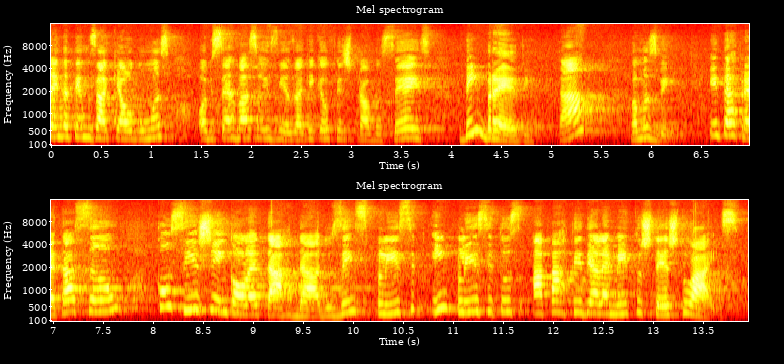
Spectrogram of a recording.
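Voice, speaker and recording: High lively Brazilian woman teaching. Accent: Brazilian Portuguese. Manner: explains slowly with frequent rhetorical questions. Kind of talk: online class lesson. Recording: echoey room with faint hiss.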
